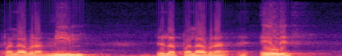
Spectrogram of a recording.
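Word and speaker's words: אֶלֶף: mil es la palabra elef elef se escribe igualito que alef sin embargo lo único que cambia es la forma de pronunciar la alef en una se pronuncia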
